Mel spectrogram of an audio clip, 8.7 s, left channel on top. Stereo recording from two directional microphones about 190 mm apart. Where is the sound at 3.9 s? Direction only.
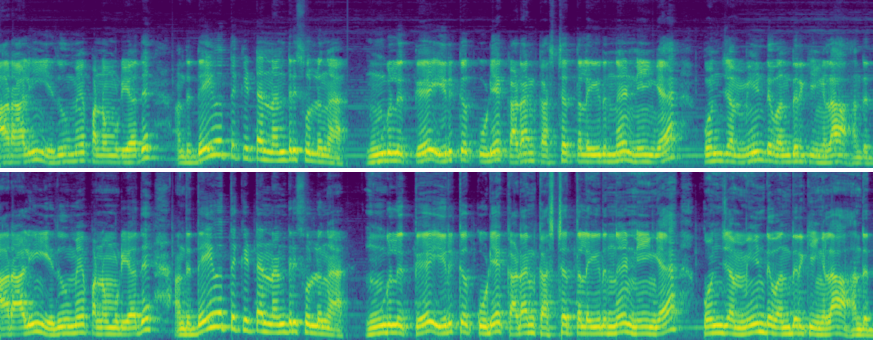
30° right (ahead or behind).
